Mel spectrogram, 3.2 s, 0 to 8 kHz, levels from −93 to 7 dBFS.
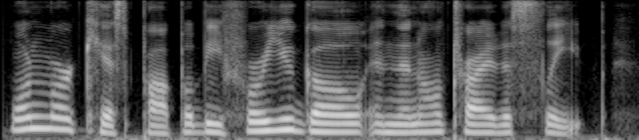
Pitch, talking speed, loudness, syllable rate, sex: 190 Hz, 245 wpm, -16 LUFS, 5.7 syllables/s, female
